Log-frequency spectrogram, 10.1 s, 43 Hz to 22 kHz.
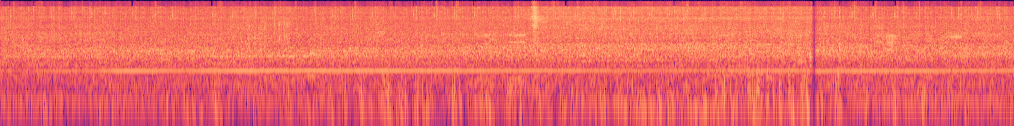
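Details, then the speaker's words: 2012 Mercedes C63 AMG W204 coupé, M156 V8 idling with a steady high whine, heard from left side, unchanged with revs; disappears after 2-minute restart, returns after hard driving; PCV valve suspected. "It does not change with the revs. I can open the okay. But the noise doesn't change."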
